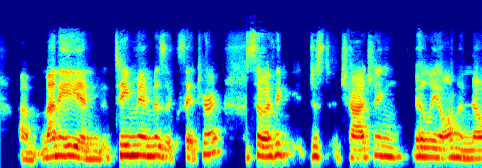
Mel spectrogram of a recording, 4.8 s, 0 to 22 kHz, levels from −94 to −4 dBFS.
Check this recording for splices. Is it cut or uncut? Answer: cut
